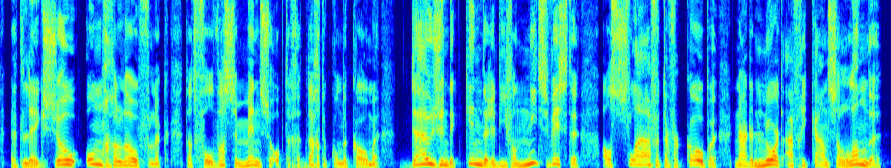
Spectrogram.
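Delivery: ordinary delivery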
